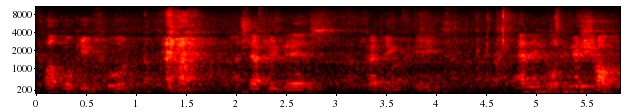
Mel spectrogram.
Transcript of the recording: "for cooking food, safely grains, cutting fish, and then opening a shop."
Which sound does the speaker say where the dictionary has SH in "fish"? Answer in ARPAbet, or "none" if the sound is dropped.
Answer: S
